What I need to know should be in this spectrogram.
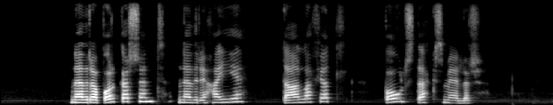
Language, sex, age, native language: Icelandic, female, 30-39, Icelandic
